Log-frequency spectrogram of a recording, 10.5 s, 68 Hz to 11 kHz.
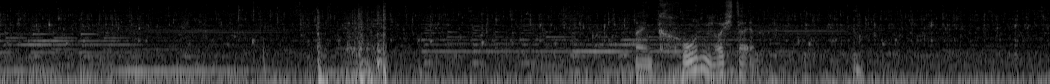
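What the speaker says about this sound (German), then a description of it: "Kann ich jetzt bitte das Wasser wieder abdrehen?" Hot water running from a tap in the Black Mirror 2 adventure game, a steady pouring wash under ongoing speech, with a couple of brief louder splashy bursts partway through.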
